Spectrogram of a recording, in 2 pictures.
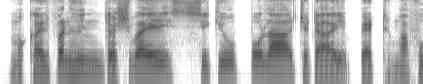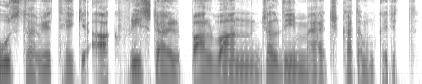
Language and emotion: Kashmiri, neutral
